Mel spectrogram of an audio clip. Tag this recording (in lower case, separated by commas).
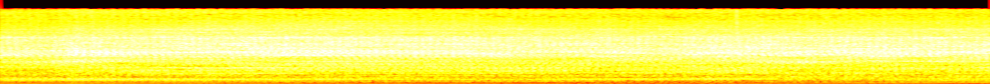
vehicle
